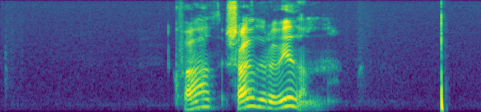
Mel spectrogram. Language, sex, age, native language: Icelandic, male, 60-69, Icelandic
